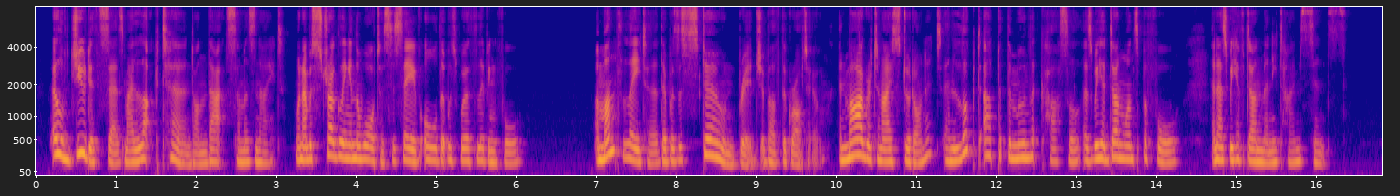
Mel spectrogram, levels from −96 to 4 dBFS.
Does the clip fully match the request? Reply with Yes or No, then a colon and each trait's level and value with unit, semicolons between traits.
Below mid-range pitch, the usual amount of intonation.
No: medium, 175 Hz; average, 3.8 semitones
